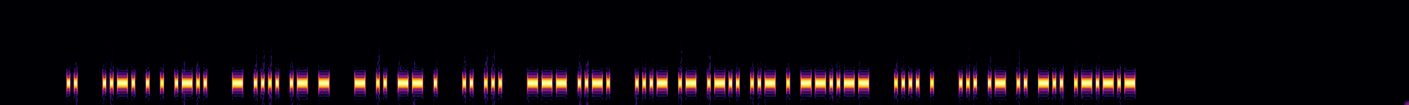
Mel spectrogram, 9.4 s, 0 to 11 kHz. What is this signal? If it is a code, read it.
Morse code, heard as a keyed tone, about 49 wpm, 700 Hz. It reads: I FEEL THAT TIME IS OF VALUE, HE SAID.
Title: Sentences from Top 1000 Words - Review Part 3 - 50wpm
